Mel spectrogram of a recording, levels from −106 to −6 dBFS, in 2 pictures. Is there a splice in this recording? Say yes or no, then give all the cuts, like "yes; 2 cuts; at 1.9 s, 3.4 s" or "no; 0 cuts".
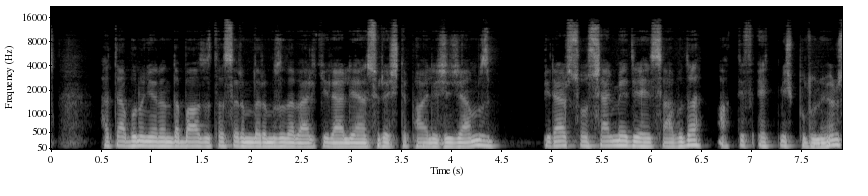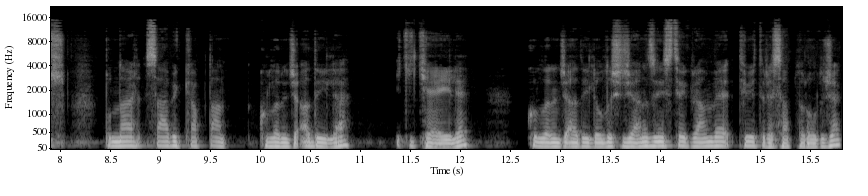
yes; 1 cut; at 6.6 s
